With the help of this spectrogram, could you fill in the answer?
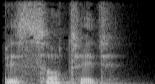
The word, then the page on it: besotted: British English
